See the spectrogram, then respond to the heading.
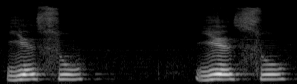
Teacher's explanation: This is a flat mark which is the first tone in Chinese. So we'll use the highest pitch like high pitch and flat.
